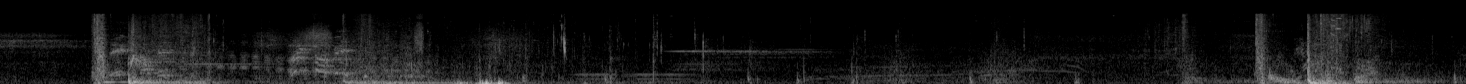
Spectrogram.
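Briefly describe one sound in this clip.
A magic bow fires with a loud booming blast.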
